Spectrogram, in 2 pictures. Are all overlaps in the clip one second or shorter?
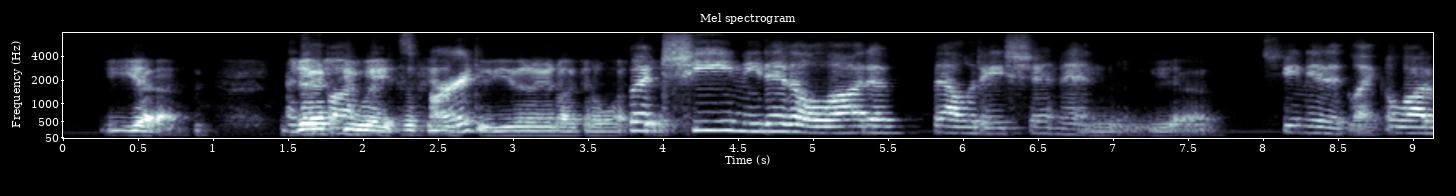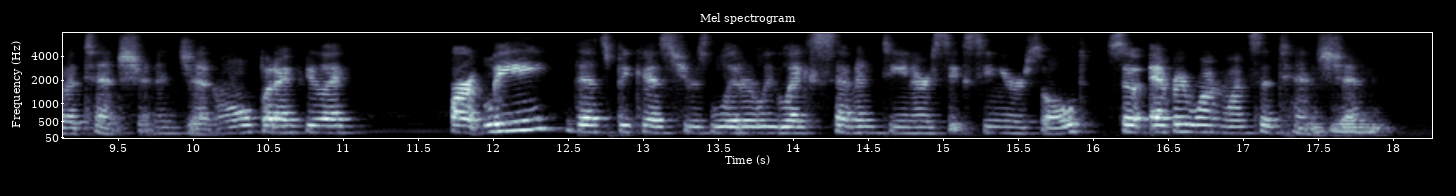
No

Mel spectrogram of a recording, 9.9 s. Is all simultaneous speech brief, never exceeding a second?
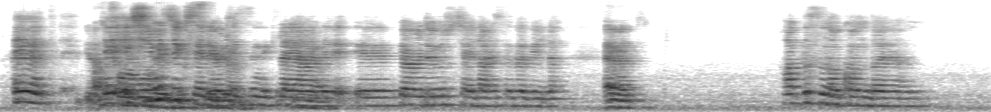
No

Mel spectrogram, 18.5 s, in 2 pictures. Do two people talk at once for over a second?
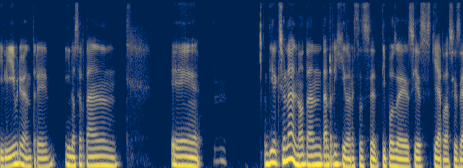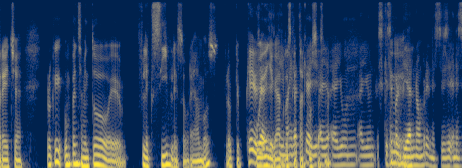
Yes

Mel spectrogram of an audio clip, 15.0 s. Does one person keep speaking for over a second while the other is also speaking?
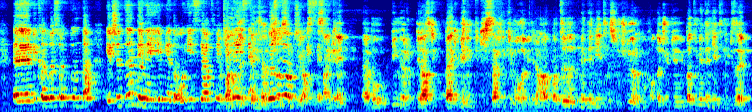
Yes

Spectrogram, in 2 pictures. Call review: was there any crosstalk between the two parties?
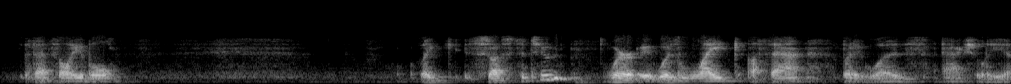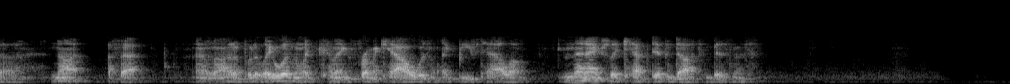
No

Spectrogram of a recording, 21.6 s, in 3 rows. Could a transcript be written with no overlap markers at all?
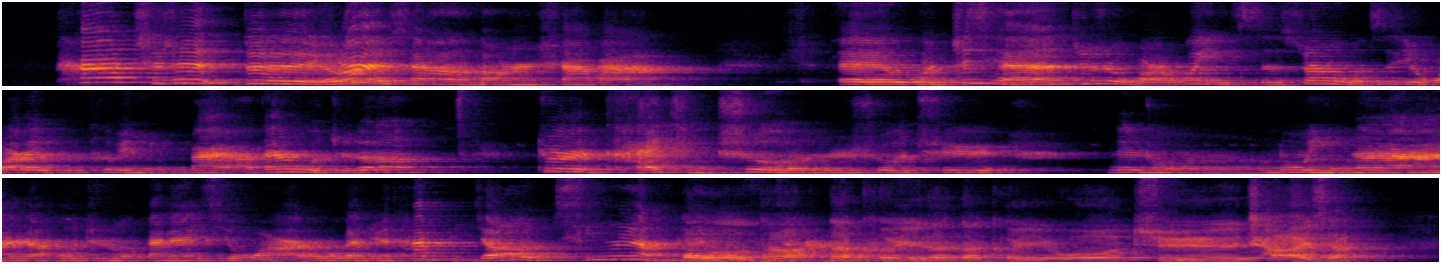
No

